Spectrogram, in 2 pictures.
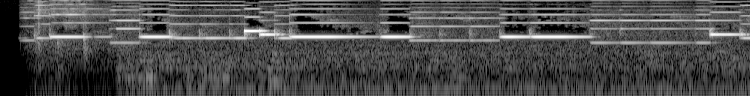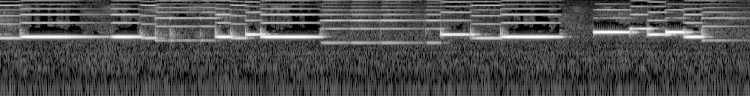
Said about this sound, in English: I want to play this washing machine song again that we heard in the intro, and then I want you all to dissect it for me.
